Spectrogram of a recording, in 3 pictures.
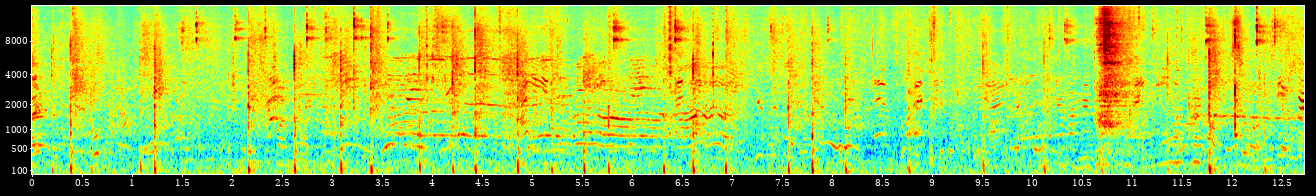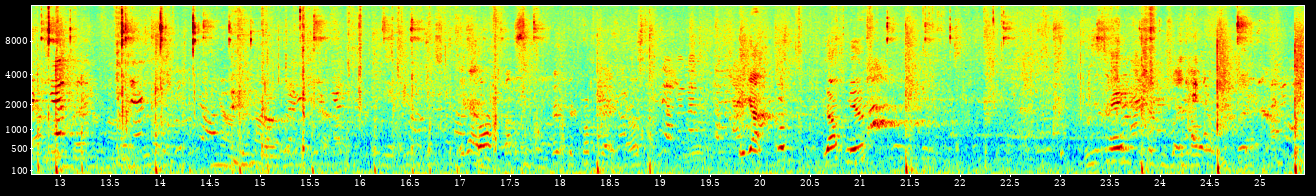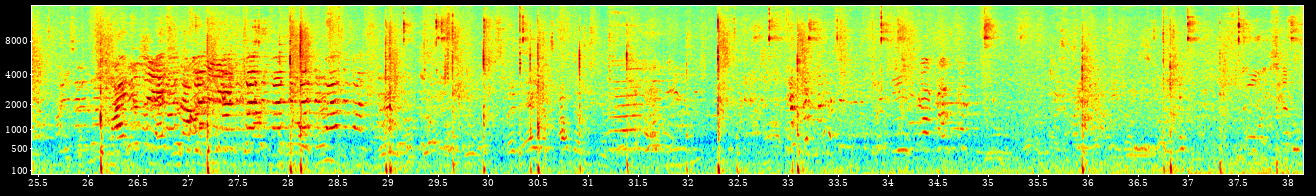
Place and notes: Sebastianstraße, Berlin, Germany - Ballgames and kids in Luisenstädtischer Kirchpark
These playground always seem very popular. The weather was fine and there are a lot of people around. The autumn colours were great too with leaves thick upon the ground. There are some big trees here including one shimmering aspen with an intriguing hollow trunk.
1 November 2020, 15:18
